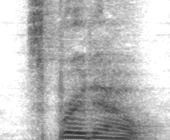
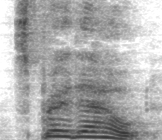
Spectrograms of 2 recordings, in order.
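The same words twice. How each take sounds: First: High shouted order; raised command; calling out. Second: Even higher repeated shout; rising urgent call. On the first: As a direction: call to the crowd to fan out. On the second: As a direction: push the order harder the second time. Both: A narrator's reading. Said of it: "cried some one".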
